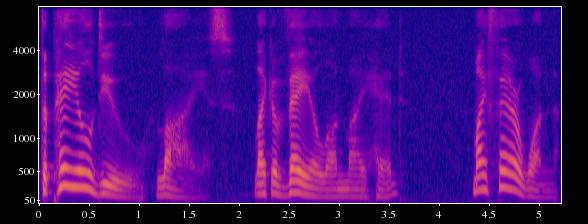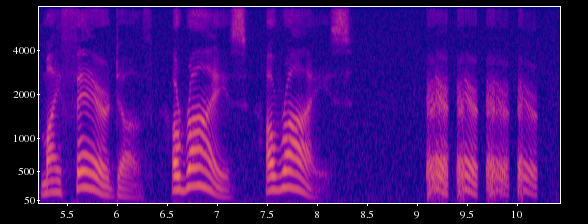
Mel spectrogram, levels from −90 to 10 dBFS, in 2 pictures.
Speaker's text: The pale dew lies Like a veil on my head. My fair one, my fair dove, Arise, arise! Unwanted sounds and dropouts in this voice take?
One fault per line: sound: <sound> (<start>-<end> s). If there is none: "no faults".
sound: laugh (9.1-10.2 s)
